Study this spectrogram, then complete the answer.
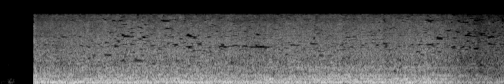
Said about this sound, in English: This is an open airline jet door while a plane was landing in South Korea. Guy on the way down opens the door mid-flight.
